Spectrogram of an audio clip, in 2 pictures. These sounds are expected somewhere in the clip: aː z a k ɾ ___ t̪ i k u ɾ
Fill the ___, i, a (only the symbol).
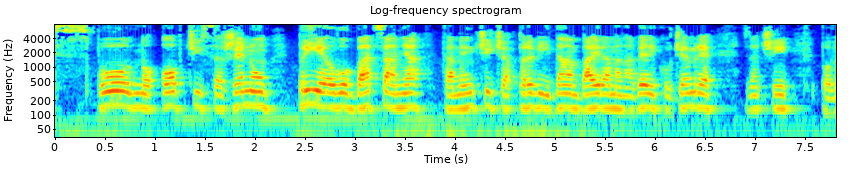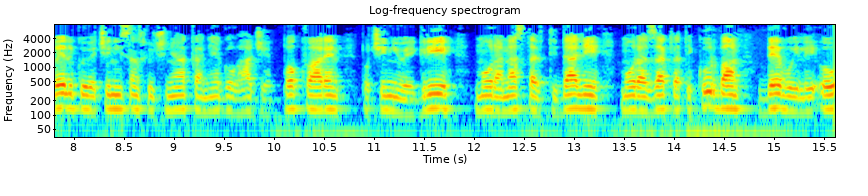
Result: a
